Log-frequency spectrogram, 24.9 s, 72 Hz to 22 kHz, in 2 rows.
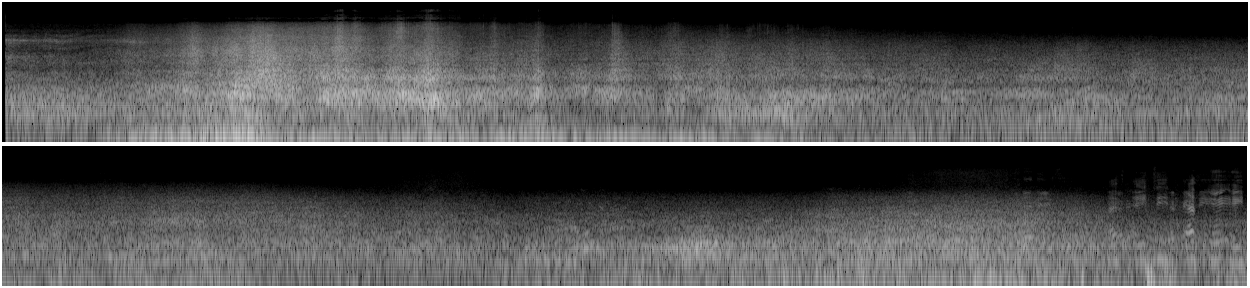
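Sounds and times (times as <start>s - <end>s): jet engine roaring: 0.0s - 24.9s.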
